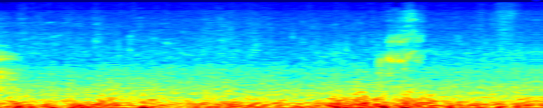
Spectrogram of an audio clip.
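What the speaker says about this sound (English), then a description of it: "This wind is horrendous now" Strong wind roars across the open bank of Barston Lakes during a fishing match, loud continuous low buffeting on the microphone with gusty rumbling throughout.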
